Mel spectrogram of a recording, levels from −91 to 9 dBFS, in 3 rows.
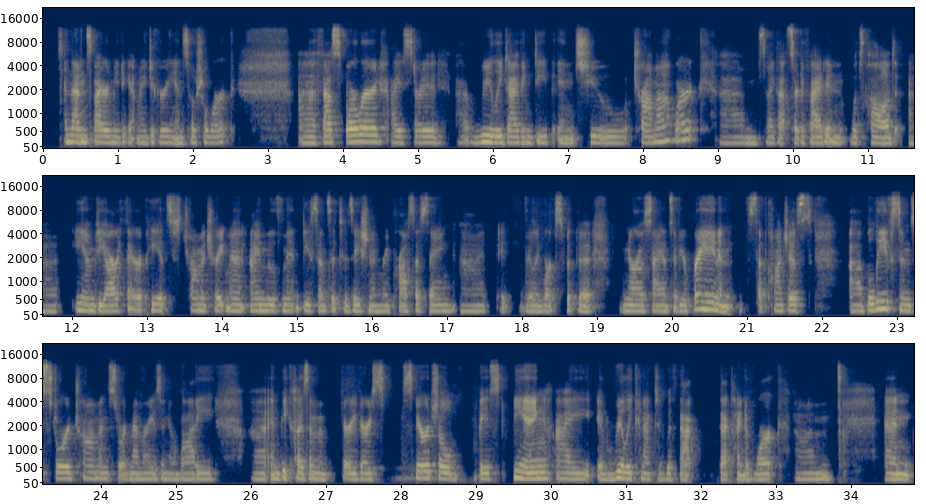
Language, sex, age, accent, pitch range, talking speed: English, female, 20-39, American, 160-175 Hz, 150 wpm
